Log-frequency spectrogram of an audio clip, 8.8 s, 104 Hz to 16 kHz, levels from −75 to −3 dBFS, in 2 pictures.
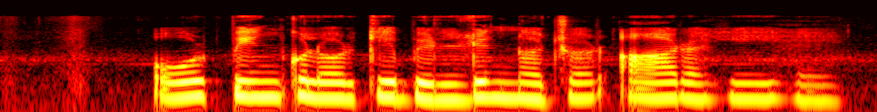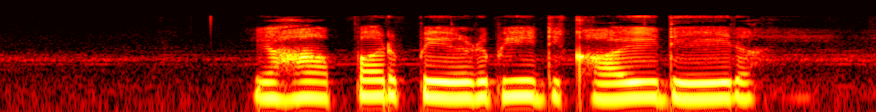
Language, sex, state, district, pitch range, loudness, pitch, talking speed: Hindi, female, Rajasthan, Jaipur, 195-210 Hz, -16 LUFS, 200 Hz, 115 wpm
